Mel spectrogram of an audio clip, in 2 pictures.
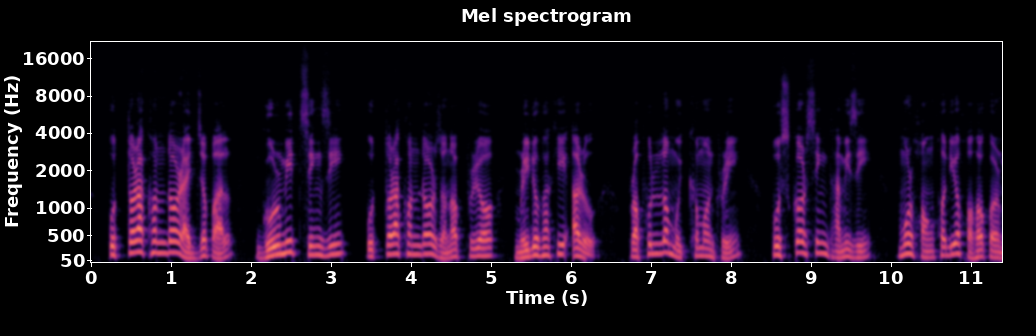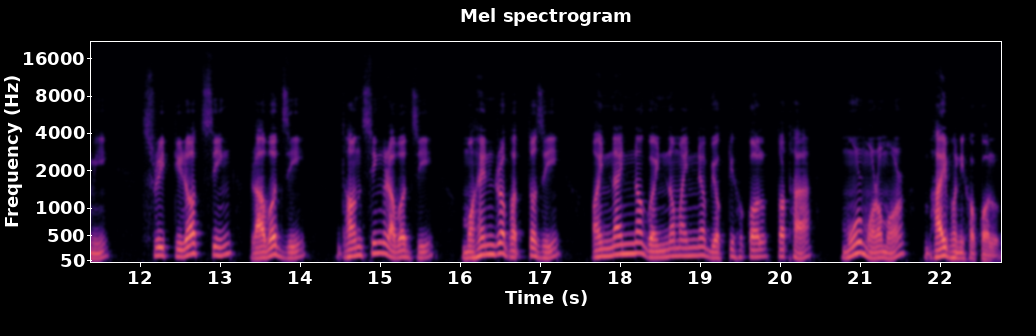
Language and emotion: Assamese, neutral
